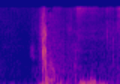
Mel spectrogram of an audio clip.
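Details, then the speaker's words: Brief sharp crack then dull thud: joint cavitation during an osteopathic spinal manipulation thrust on a woman lying on her left side, treated for central-left upper back/chest tension. "Ok va bene allora cominciamo a fare una manov retta qua sentire rumore tipo quando ti scrocchi le dita ma non spaventarti che non fa male eh"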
